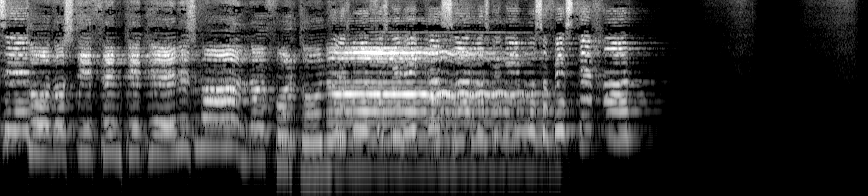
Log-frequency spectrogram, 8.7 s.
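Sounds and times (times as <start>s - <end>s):
four voices singing: 0.0s - 6.5s.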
